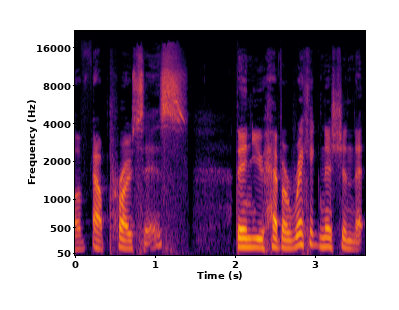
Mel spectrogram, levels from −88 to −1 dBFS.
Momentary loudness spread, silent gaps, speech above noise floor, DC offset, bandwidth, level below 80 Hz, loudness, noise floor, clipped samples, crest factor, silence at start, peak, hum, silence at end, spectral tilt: 8 LU; none; 32 dB; under 0.1%; 18 kHz; -64 dBFS; -25 LUFS; -57 dBFS; under 0.1%; 18 dB; 0 s; -8 dBFS; none; 0.05 s; -4.5 dB/octave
